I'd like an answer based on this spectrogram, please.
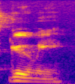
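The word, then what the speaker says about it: goumi: I never know how to pronounce it. It's goomy.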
